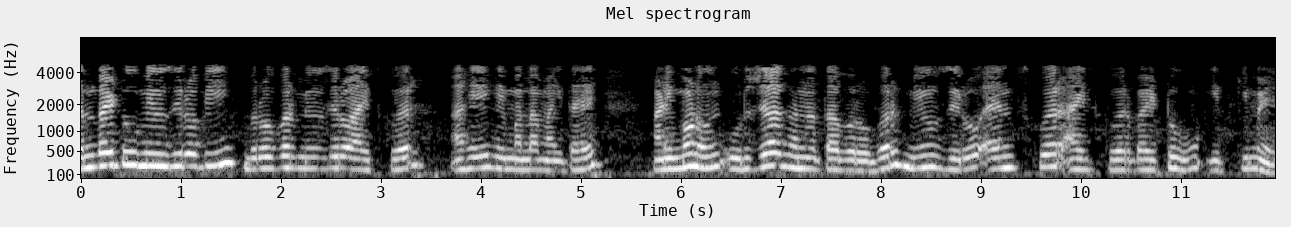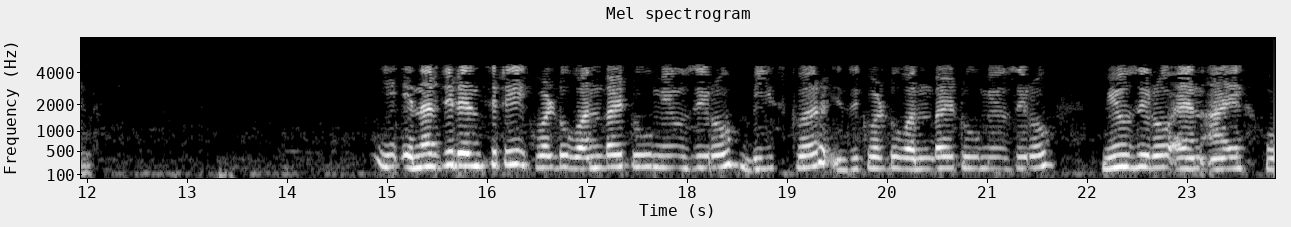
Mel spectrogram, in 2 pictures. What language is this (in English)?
Marathi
